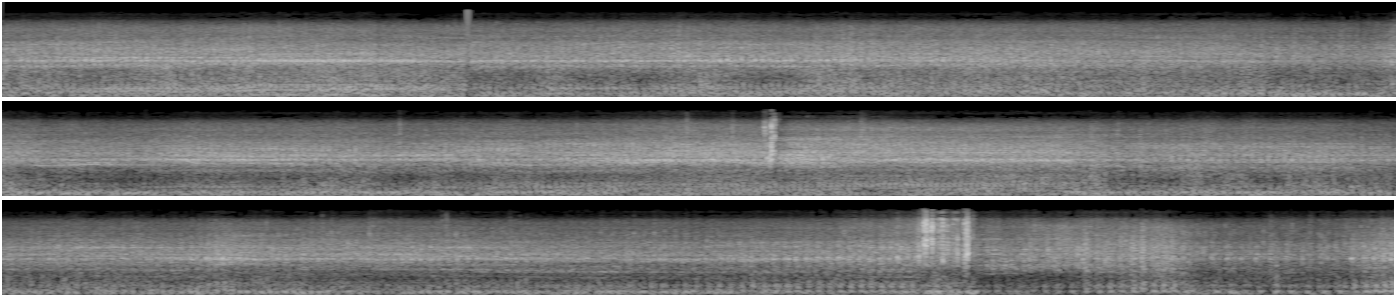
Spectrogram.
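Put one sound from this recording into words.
A motorbike engine drones and revs nearby.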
